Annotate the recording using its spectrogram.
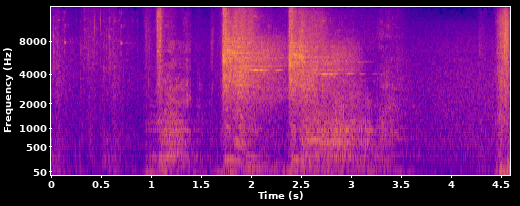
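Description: A weapon strikes a creature with heavy thuds.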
